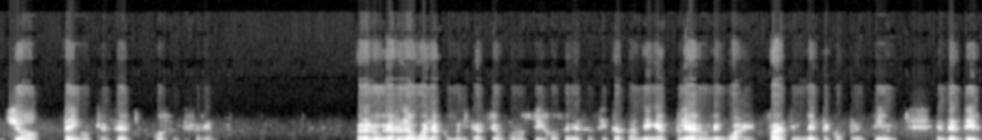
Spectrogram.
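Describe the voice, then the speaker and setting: Her deep, husky voice comes through a dull, dry lo-fi recording without echo. As host of a parenting advice talk, this middle-aged woman lectures didactically, now and then imitating parents scolding their kids.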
